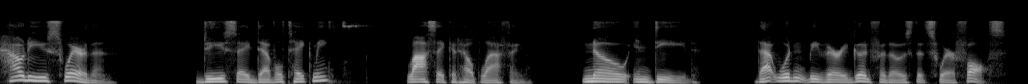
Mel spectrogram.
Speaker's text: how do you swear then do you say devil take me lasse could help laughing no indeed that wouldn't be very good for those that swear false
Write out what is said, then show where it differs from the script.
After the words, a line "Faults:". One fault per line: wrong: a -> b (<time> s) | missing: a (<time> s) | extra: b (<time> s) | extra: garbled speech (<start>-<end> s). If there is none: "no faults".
how do you swear then do you say devil take me lasse could help laughing no indeed that wouldn't be very good for those that swear false
Faults:
no faults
